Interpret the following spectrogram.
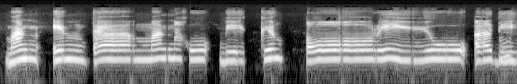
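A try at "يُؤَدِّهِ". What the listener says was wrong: Yu-nya nggak panjang. Yu'addihi, bukan yu. Yu'addihi. Ada tasydid di sini. Yu'addihi.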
